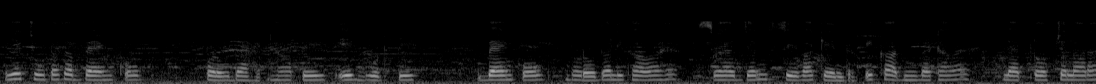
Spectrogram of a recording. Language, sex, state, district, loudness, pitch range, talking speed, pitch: Hindi, female, Uttar Pradesh, Muzaffarnagar, -37 LUFS, 195-210 Hz, 170 wpm, 205 Hz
